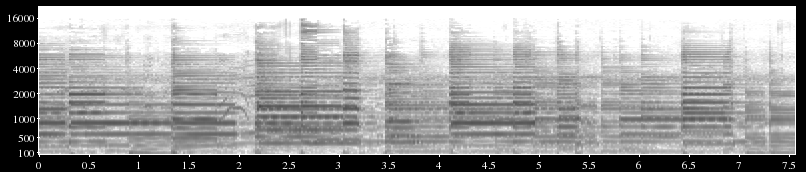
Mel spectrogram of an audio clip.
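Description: Steel-string acoustic guitar strummed solo, a run of chords ringing one after another with a change about every second, and no singing.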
